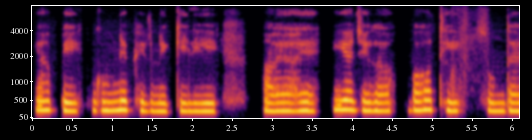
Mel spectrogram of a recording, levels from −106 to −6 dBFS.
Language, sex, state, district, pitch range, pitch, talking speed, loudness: Hindi, female, Bihar, Lakhisarai, 215-240 Hz, 225 Hz, 130 wpm, -20 LUFS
